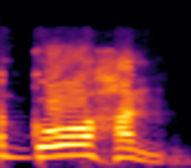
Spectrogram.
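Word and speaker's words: ごはん: तो इसका प्रोनाउंसिएशन रहेगा गोहन। An. गोहन, वो जो अन है, हाफ न, सो गोहन।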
